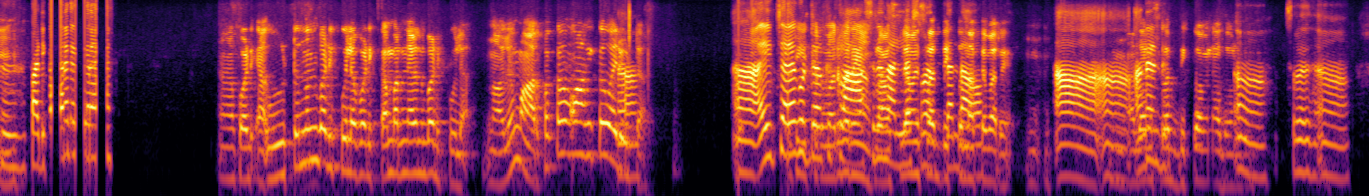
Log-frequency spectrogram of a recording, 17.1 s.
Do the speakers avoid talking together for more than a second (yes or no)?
no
